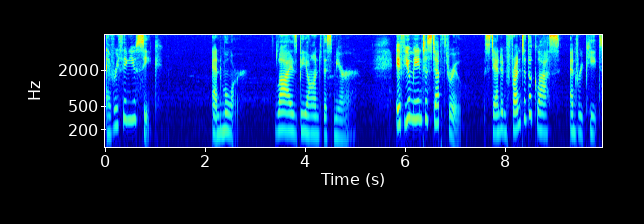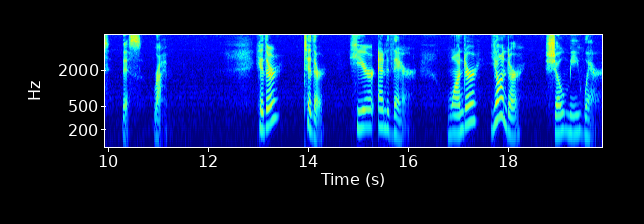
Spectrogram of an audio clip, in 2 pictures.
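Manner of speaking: softly spoken, hushed, incantation-like tone. Game narrator voicing Mister Witch addressing the players, in a hushed tone. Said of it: "addresses you in a hushed a hushed tone".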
